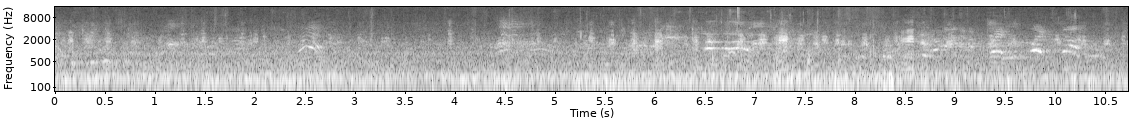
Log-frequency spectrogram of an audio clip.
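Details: Several rejected male ducks forcibly attempting to mate with a female in Wilmington, North Carolina; scattered nasal quacks and short honking notes come irregularly, some overlapping, against a constant low background rumble.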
